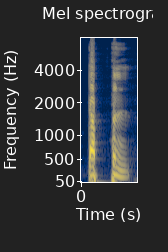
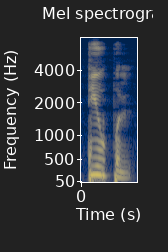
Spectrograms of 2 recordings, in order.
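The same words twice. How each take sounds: First: The first syllable rhymes with couple. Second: The first syllable does not rhyme with couple. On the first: The speaker calls it right. "It is tuple, ... rhyming with the couple" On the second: The speaker calls it wrong. "not tuple"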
